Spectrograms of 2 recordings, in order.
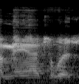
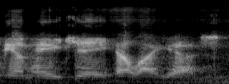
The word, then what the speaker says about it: Majlis: you is that I was invited to a Majlis event probably every month for the 2 years that I was in Bahrain.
